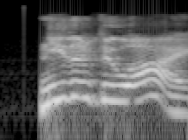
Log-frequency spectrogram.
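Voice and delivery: forced, put-on anger. Trying the line once more after being asked: trying to sound angry. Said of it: "I'm trying to get angry".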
